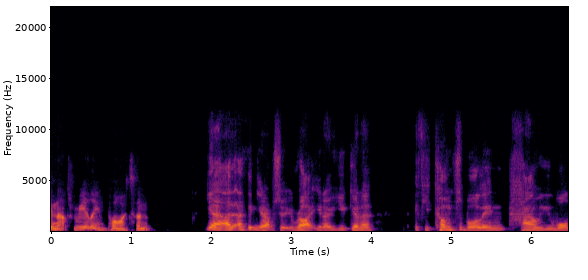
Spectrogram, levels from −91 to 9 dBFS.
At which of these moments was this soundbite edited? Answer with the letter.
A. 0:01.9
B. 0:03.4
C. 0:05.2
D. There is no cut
D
